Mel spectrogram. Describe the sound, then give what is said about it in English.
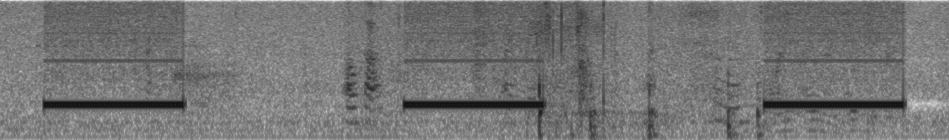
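Three steady ringback tones of an outgoing phone call, each lasting over a second with pauses between, heard through a narrow telephone line with faint clicks and line noise in the gaps. “Why can't I get anyone on the phone?”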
